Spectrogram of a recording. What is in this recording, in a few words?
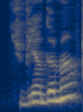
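"tu viens demain", French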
